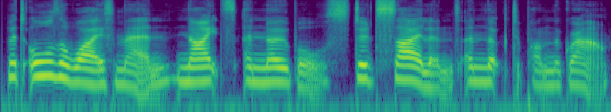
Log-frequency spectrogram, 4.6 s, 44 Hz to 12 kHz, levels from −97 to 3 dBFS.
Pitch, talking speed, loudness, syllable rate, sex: 200 Hz, 195 wpm, -17 LUFS, 4.3 syllables/s, female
